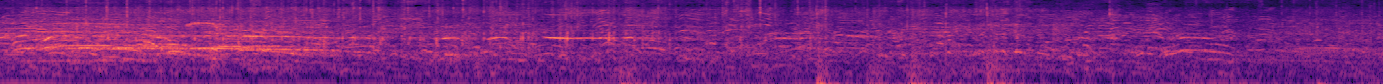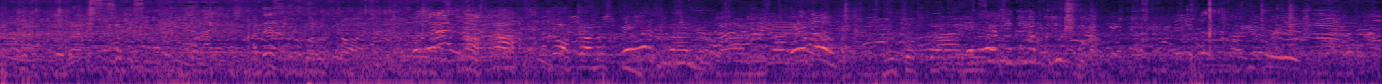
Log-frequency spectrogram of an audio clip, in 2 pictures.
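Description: A crowd of men, women and children chatters and calls out outdoors.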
